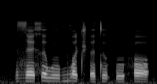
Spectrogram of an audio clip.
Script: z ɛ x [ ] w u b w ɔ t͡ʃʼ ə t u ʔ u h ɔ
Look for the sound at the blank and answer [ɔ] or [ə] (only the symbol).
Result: ə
